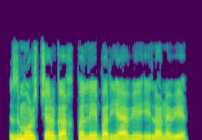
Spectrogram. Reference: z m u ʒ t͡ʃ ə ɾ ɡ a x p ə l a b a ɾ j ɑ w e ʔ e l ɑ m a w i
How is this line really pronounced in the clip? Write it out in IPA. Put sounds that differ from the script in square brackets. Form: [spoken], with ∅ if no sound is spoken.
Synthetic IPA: z m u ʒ t͡ʃ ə ɾ ɡ a x p ə l [e] b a ɾ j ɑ w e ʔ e l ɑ [n] a w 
